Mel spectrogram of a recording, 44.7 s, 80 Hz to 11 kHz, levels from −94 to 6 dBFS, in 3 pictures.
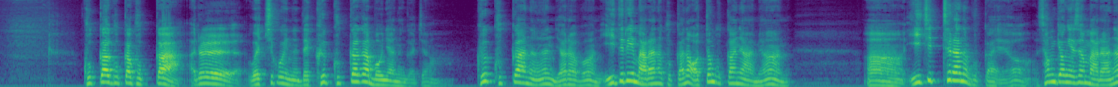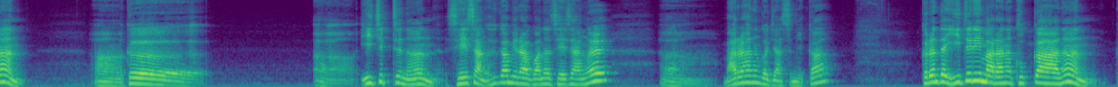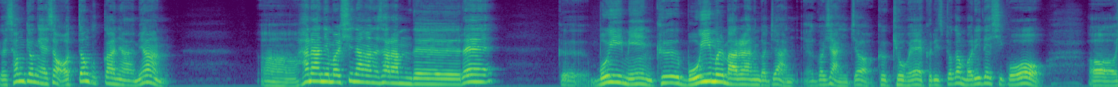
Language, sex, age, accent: Korean, male, 50-69, native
